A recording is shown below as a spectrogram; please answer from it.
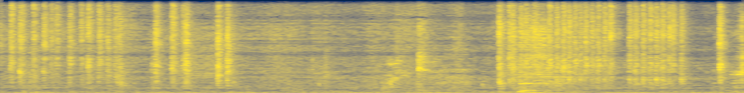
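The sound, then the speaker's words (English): Bursts of quick, crisp clicks from a mechanical keyboard being typed on, coming in uneven clusters over a steady low electrical hum, moderately loud. “mechanical keyboards are so clicky.”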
